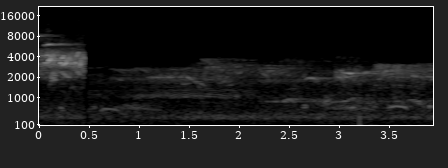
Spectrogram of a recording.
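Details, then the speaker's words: Simulation of birdsong on a summer walk: bright birdsong abruptly turns muffled and dull as heard with mild high-frequency hearing loss, dampening high-pitched sounds. "someone with mild high-frequency hearing loss would hear this"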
